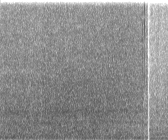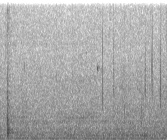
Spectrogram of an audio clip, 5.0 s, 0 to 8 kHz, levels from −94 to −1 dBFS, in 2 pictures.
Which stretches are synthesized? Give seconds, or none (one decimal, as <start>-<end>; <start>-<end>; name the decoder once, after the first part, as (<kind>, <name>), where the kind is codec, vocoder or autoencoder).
none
